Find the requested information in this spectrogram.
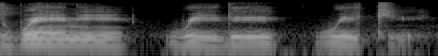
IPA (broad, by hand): we: ni: , wi: di: , wi: ki:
